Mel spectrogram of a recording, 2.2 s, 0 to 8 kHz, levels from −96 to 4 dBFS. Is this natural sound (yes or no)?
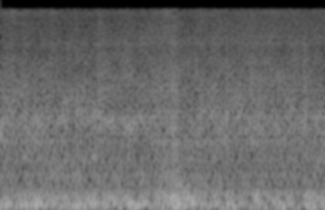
no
